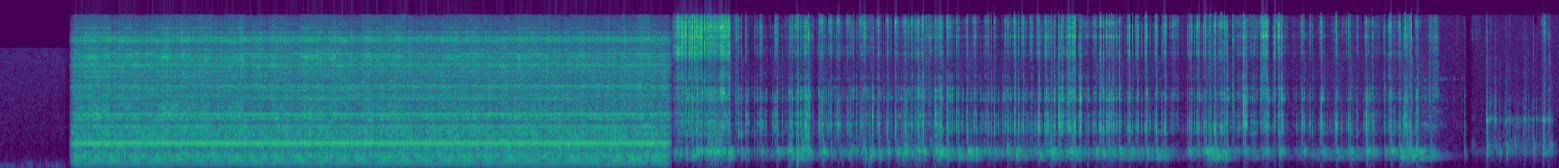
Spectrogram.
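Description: Power tools working wood. One runs loud and steady for about nine seconds. Then the sound turns to an uneven, scratchy cutting with a lower hum that varies with the load, and it stops just before the end.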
